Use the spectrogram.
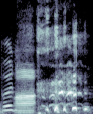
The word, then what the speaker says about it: Svipul: pretty sure, is how on earth do you pronounce the Minmatar Tech 3 destroyer? So simple. Svipul.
